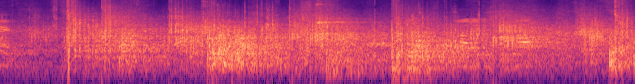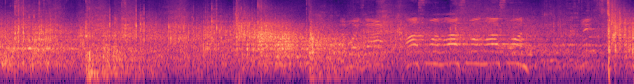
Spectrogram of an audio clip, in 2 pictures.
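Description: A hockey puck smacks off a stick with a sharp crack.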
